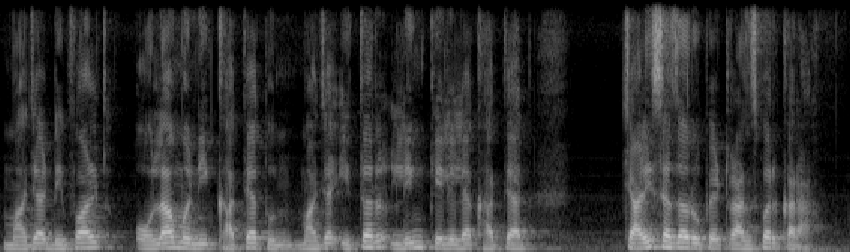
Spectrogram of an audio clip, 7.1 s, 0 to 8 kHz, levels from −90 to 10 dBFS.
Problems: none marked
